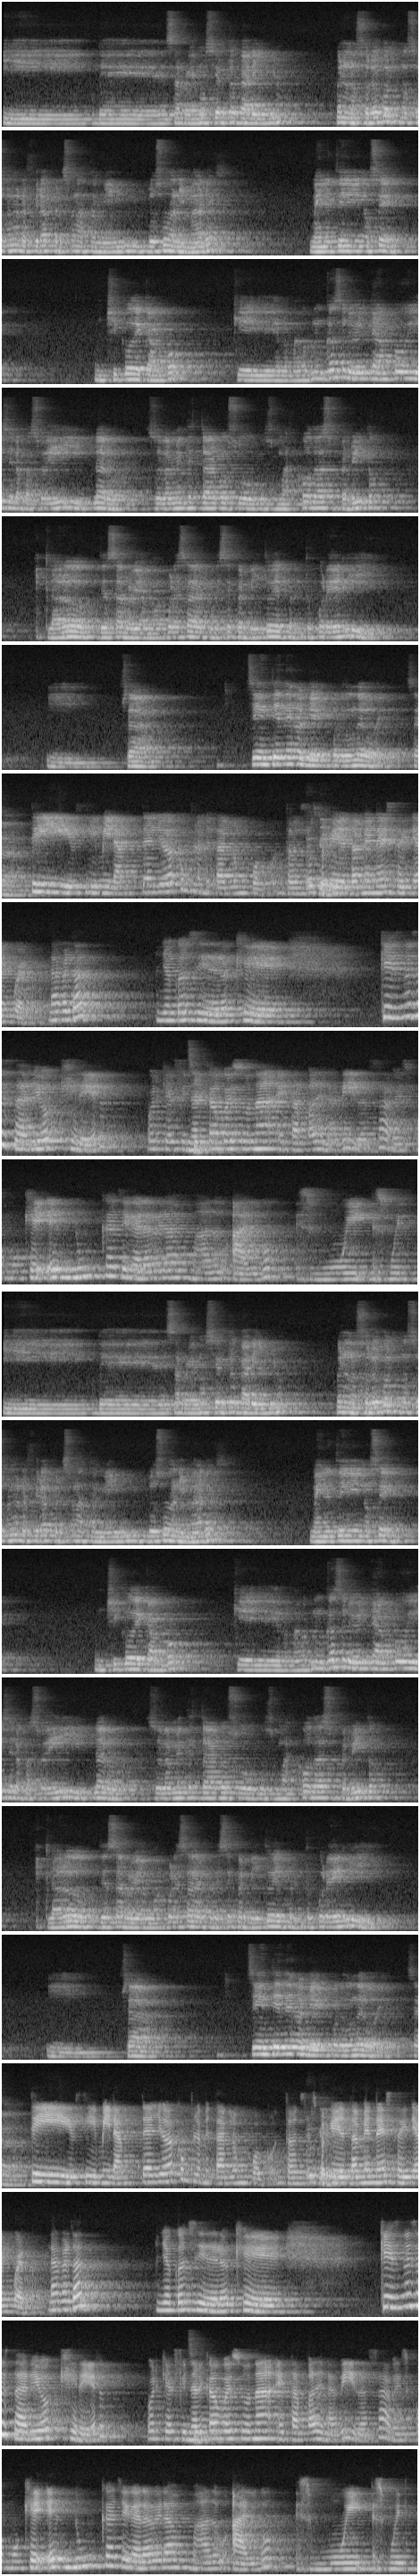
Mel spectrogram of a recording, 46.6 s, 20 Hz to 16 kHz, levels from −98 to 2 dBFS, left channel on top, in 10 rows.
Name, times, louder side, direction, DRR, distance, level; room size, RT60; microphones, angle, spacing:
voice 1, 0.0-3.2 3.7-7.1 8.1-9.1 10.4-11.3 11.9-18.2 19.1-22.9 23.8-24.3 24.6-25.0 26.1-28.2 31.4-31.7 39.4-39.6, equal, 10° left, 0 dB, 0.6 m, -25 dB
voice 2, 28.3-33.5 34.3-36.5 36.9-38.5 38.9-46.5, right 4 dB, 75° right, 6 dB, 0.7 m, -23 dB
6.7 x 3.7 x 5.5 m, 1.5 s
head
